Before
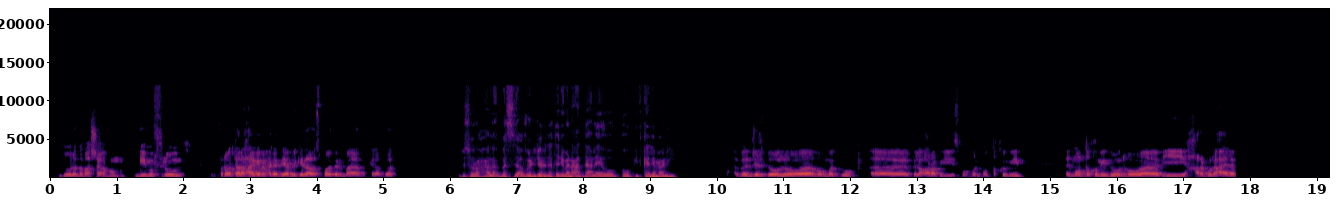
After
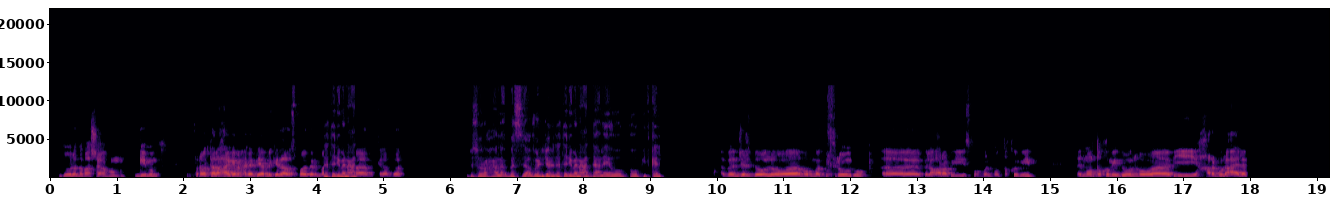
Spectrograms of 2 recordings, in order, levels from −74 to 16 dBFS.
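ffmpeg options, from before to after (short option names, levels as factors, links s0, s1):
-filter_complex "[0:a]asplit=7[s0][s1][s2][s3][s4][s5][s6];[s0]atrim=end=1.542[s7];[s1]atrim=start=1.908:end=4.472[s8];[s2]atrim=start=7.458:end=7.952[s9];[s3]atrim=start=4.468:end=9.022[s10];[s4]atrim=start=9.338:end=11.842[s11];[s5]atrim=start=1.538:end=1.912[s12];[s6]atrim=start=11.838[s13];[s7][s8]acrossfade=d=0.004:c1=hsin:c2=hsin[s14];[s14][s9]acrossfade=d=0.004:c1=hsin:c2=hsin[s15];[s15][s10]acrossfade=d=0.004:c1=hsin:c2=hsin[s16];[s16][s11]acrossfade=d=0.004:c1=hsin:c2=hsin[s17];[s17][s12]acrossfade=d=0.004:c1=hsin:c2=hsin[s18];[s18][s13]acrossfade=d=0.004:c1=hsin:c2=hsin"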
